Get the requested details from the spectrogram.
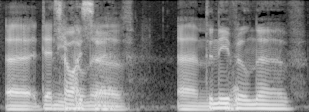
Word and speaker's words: Denis Villeneuve: Denis Villeneuve was also the director of Blade Runner 2049.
